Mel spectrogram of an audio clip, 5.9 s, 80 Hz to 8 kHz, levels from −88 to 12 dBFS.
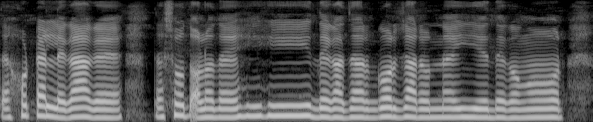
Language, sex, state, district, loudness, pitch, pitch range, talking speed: Chakma, female, Tripura, Dhalai, -16 LUFS, 205 Hz, 200-220 Hz, 150 wpm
